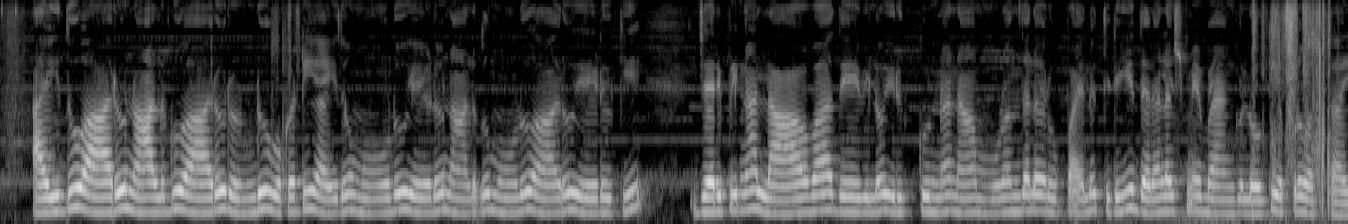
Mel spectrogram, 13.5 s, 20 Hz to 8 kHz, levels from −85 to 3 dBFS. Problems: background sounds at intervals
